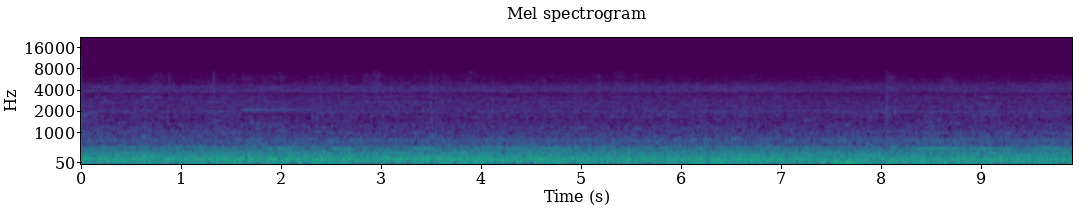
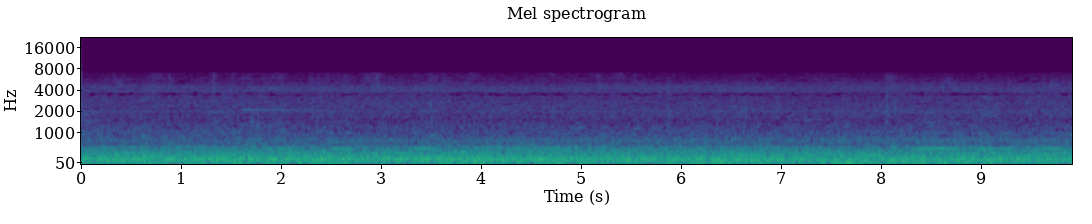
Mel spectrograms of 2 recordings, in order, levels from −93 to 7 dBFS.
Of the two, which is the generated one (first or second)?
first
